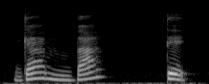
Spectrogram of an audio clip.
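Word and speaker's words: がんばって: Gambatte se prononce gambate. En romaji, nous indiquons la pause avec deux consonnes identiques, comme ici avec les deux T. En hiragana, il faut ajouter un petit tsu.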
